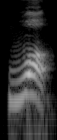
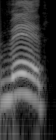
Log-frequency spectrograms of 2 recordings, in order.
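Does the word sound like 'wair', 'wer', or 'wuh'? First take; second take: wuh; wair. First: It has a short central vowel with no r. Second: It has an 'air'-like vowel with the r. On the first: The speaker calls it right. "ये आर को हम silent कर सकते हैं" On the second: The speaker calls it wrong. "कई लोग इसको वेर भी बोलते हैं"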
